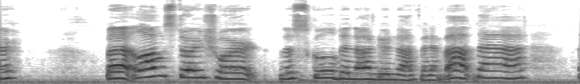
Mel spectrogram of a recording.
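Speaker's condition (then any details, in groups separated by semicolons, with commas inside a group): Cerebral palsy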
